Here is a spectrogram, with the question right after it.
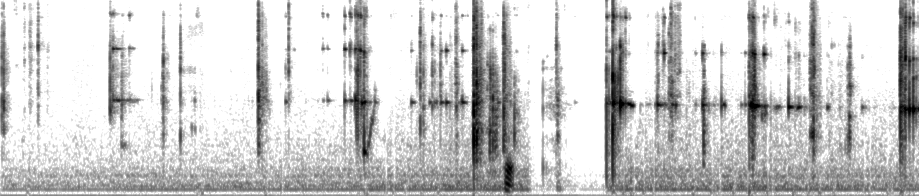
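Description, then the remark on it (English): Ice cubes clink against a glass in a quick, irregular series of sharp, bright taps, with a low steady hum underneath and a short pause midway. “A couple more cubes.”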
